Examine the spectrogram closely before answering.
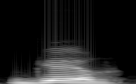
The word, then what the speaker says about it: guerre: كما تلاحظون la lettre E التي جاءت بين U و R فهي تحولت في نطقها إلى A رغم أن لا توجد une accent فوق la lettre E وذلك لأنها جاءت قبل double consonne de la lettre E. جاءت قبل deux R. guerre.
